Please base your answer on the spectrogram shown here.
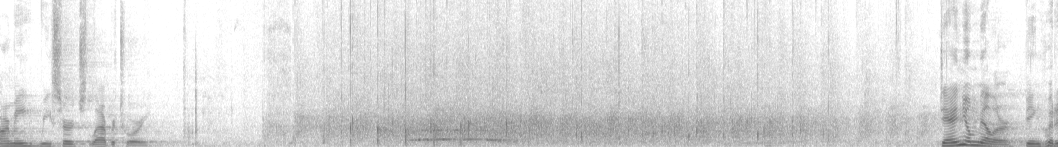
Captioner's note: applause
